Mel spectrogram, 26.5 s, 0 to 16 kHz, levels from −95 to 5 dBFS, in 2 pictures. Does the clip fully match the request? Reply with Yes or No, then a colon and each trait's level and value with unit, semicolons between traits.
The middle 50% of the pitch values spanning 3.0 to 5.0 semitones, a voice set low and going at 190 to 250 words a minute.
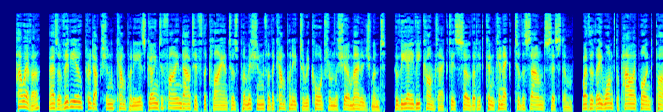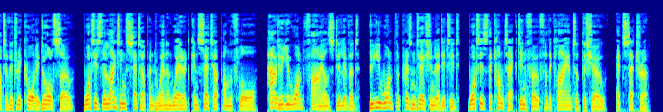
Yes: average, 3.9 semitones; low, 125 Hz; average, 200 wpm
